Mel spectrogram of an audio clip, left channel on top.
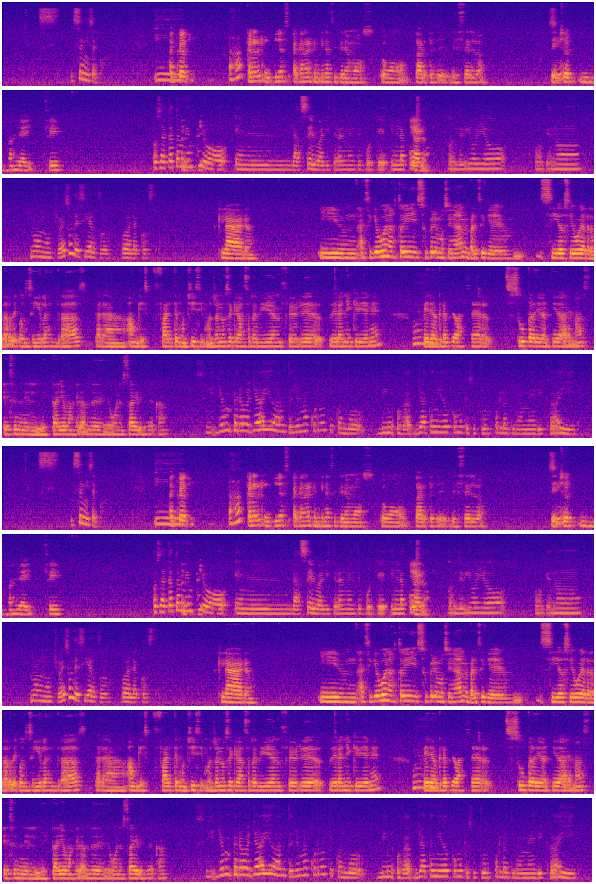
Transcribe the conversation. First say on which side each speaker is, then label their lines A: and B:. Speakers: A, on the right; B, on the right.
A: s- semiseco. Y,
B: Acá,
A: ajá,
B: acá en Argentina, acá en Argentina sí tenemos como partes de, de selva.
A: sí,
B: De hecho, más de ahí, sí.
A: o sea, acá también,
B: Así que,
A: pero en la selva literalmente, porque en la costa
B: claro,
A: donde vivo yo, como que no. No mucho, es un desierto toda la costa.
B: claro. Y mm, así que bueno, estoy súper emocionada. Me parece que mm, sí o sí voy a tratar de conseguir las entradas para, aunque falte muchísimo. Yo no sé qué va a ser de mi vida en febrero del año que viene,
A: <laughs>
B: pero creo que va a ser súper divertido. Además, es en el estadio más grande de Buenos Aires, de acá.
A: Sí, yo, pero ya he ido antes. Yo me acuerdo que cuando vino, o sea, ya ha tenido como que su tour por Latinoamérica y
